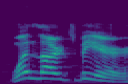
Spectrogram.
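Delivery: in-character shout. Calling out for a beer as a character: character shouting. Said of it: "Echo shouts".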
